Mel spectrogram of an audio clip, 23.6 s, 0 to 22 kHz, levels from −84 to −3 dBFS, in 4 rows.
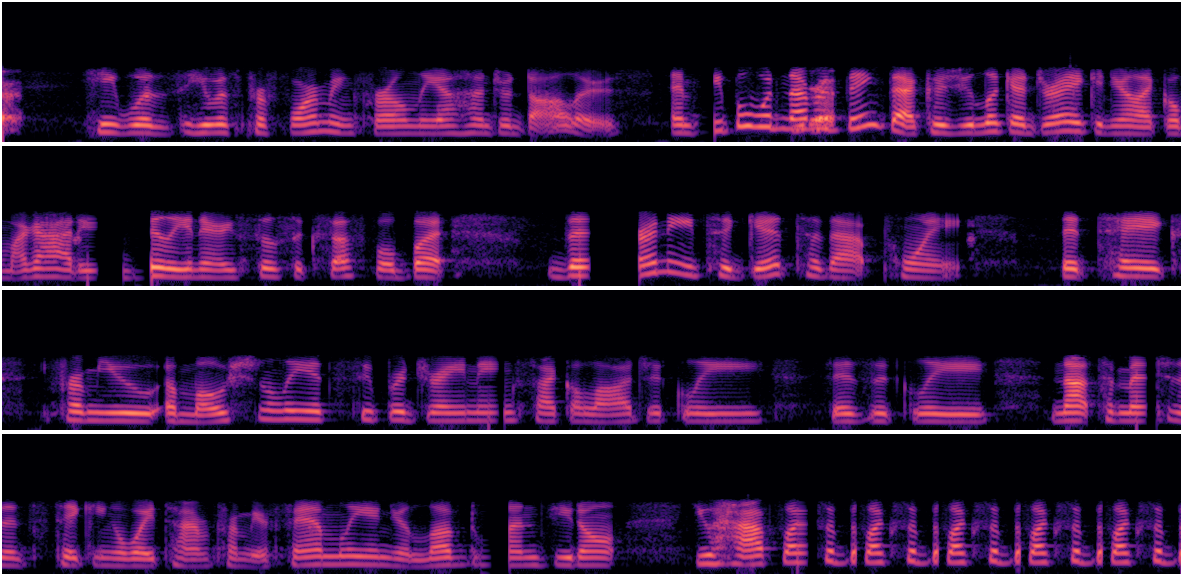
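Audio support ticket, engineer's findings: Packet loss with pitch repetition, seven dropouts: 3.51 to 3.56 s (60 ms lost, right after "a hundred dollars and"), 6.32 to 6.64 s (260 ms scattered, longest run 180 ms), 8.78 to 9.08 s (300 ms), 14.22 to 14.30 s (80 ms), 17.46 to 17.56 s (100 ms), 20.08 to 20.22 s (140 ms), 21.66 to 21.76 s (100 ms, after "you don't you have"). Receiver concealment loops the last pitch period. The shorter gaps give a held, buzzy tone, and the 180 ms and 300 ms runs fade toward silence. Spectrogram: flat, frozen harmonic stripes decaying to blank. Waveform: identical repeating cycles shrinking in amplitude, then a cross-fade back.

Broken-record loop, 21.95 s to end of file, starting just after "you don't you have". A 410 ms fragment repeats back to back four times, and the audio that should follow is never heard. Likely a stalled player or stream buffer resending its last held chunk. 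Waveform: the same envelope block tiled at exact 410 ms spacing. Spectrogram: an identical pattern stamped repeatedly, with a seam at each restart. The line band of about 250 Hz to 3.5 kHz, typical of G.711 A-law, is visible throughout, including in the looped section.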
